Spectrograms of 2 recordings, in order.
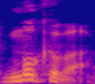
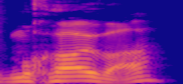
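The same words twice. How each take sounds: First: The name is said quickly and clipped. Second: The name is said slowly and carefully. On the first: "I have to quick it, like" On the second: "I know it's"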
